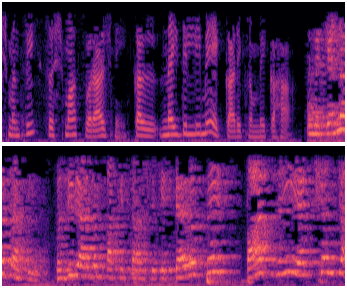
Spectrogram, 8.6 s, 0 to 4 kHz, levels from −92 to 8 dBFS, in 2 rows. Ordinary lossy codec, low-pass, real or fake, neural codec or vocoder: none; 3.6 kHz; real; none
